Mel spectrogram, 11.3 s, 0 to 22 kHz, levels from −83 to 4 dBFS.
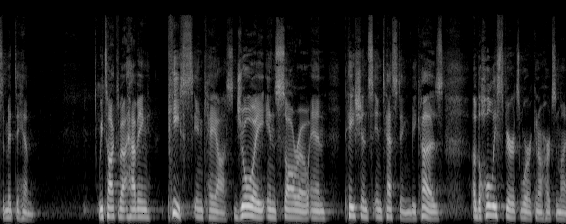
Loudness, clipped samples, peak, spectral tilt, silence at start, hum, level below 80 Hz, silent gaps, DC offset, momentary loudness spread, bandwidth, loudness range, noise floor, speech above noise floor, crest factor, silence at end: -26 LUFS; under 0.1%; -8 dBFS; -5 dB/octave; 0 s; none; -78 dBFS; none; under 0.1%; 12 LU; 17 kHz; 4 LU; -64 dBFS; 39 dB; 18 dB; 0 s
